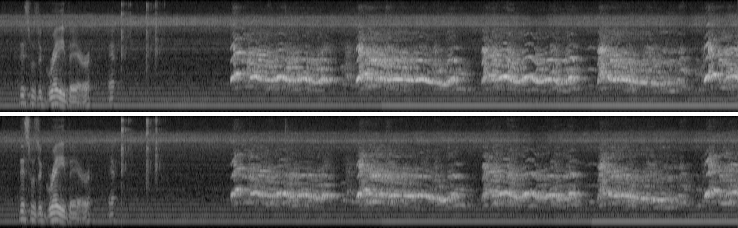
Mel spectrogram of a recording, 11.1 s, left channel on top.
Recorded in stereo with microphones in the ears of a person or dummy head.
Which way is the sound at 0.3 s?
30° right (ahead or behind).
